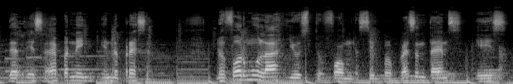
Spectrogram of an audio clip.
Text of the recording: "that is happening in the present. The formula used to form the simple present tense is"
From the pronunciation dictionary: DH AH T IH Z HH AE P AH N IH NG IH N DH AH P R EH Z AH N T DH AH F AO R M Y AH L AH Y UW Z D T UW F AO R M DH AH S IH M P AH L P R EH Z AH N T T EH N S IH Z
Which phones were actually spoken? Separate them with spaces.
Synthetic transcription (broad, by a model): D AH T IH S HH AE P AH N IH NG IH N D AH P R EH S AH N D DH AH F AO R M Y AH L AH Y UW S T UW F AO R M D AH S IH M P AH L P R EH S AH N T T EH N S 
